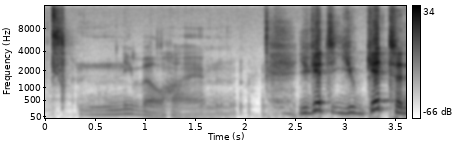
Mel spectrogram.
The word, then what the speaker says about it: Nibelheim: get to nibble neheim neheim I believe that pronounced Nibelheim you get you get to nihem and it's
